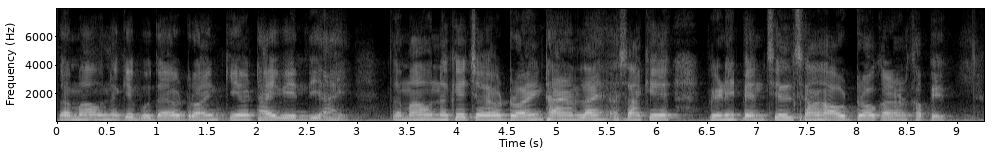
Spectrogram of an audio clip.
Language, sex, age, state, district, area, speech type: Sindhi, male, 18-30, Maharashtra, Mumbai Suburban, urban, spontaneous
